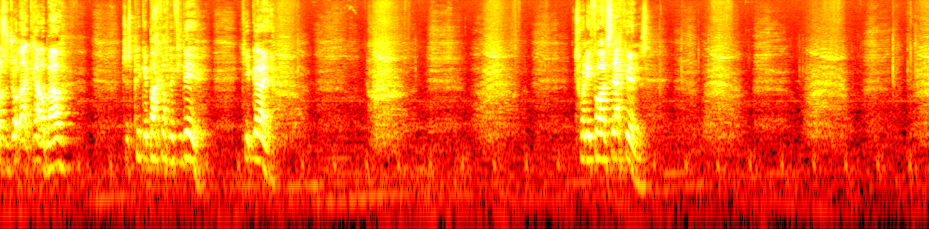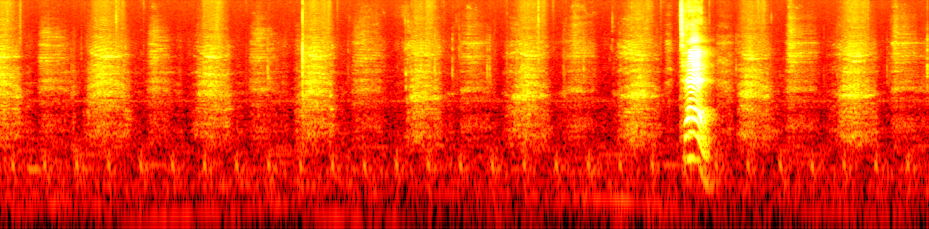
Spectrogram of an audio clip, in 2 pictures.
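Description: A man breathes out hard with each swing of a weight.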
